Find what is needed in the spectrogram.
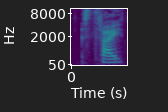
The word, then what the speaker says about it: Stray: Dette var altså del én av FrPs historie, og del to skal du høre etter dette, hvor nå skal høre Einar Stray er det sånn du uttaler det? – Stray, tror jeg man sier.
